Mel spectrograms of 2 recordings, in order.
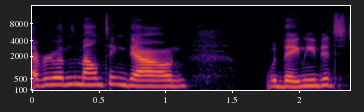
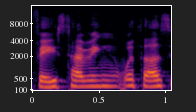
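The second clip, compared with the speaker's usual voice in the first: ordinary talk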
